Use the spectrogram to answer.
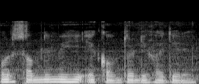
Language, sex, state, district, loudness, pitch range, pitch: Hindi, male, Arunachal Pradesh, Longding, -14 LUFS, 95-115 Hz, 105 Hz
